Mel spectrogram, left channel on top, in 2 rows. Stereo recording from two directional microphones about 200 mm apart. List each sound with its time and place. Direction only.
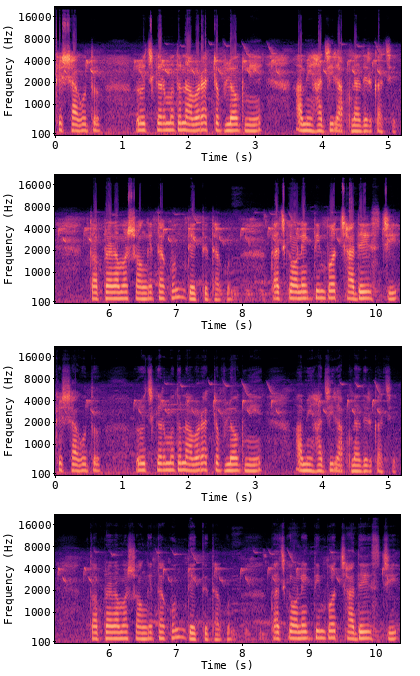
0.0 s speech: 10° right (ahead or behind)
0.3 s speech: centre (ahead or behind)
1.2 s speech: 15° right (ahead or behind)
